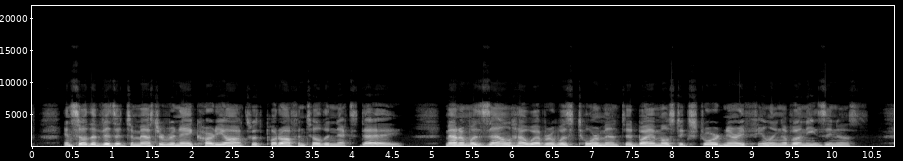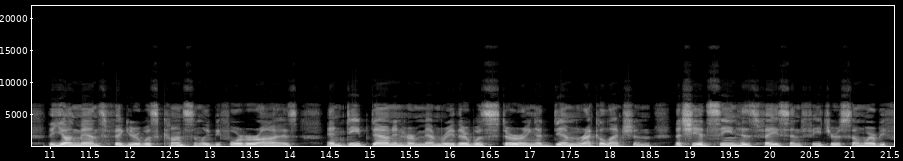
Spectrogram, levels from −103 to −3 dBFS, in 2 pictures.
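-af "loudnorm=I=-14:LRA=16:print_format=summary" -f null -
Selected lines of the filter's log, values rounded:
Input Integrated:    -29.3 LUFS
Input True Peak:     -12.4 dBTP
Input LRA:             2.4 LU
Input Threshold:     -39.6 LUFS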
